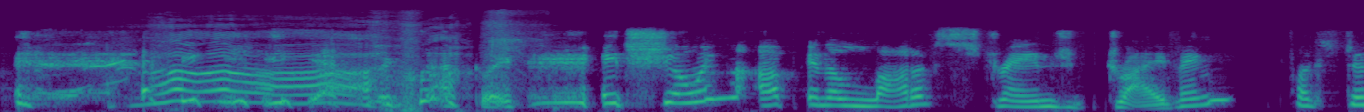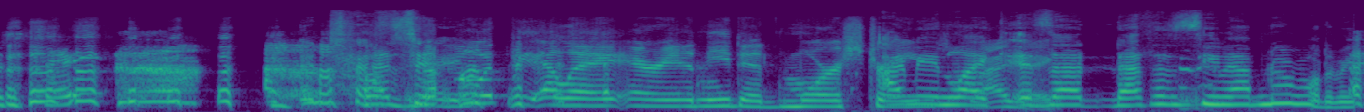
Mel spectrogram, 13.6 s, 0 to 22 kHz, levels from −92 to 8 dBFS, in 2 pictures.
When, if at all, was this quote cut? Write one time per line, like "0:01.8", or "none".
none

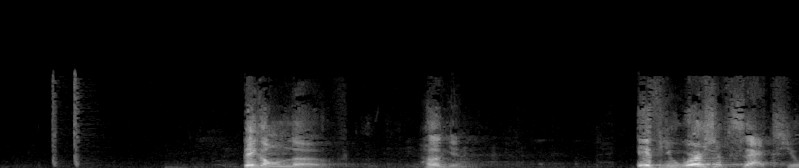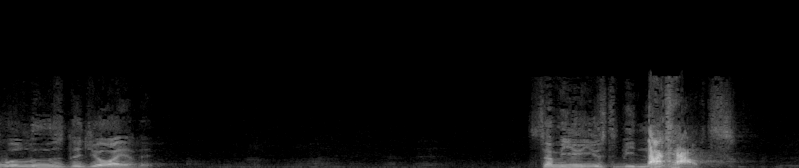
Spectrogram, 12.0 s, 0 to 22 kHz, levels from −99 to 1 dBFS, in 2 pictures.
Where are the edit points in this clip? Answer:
0:03.1
0:09.9

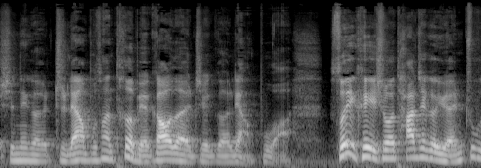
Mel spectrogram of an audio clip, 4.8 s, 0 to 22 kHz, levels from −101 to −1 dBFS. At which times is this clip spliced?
none

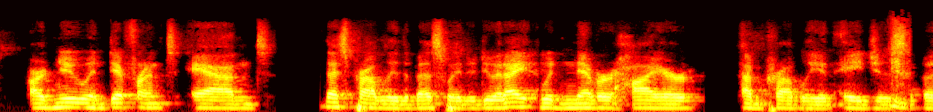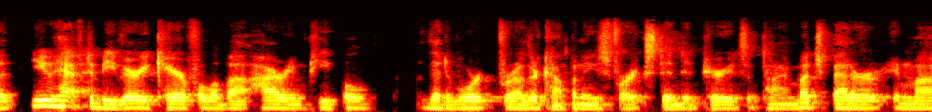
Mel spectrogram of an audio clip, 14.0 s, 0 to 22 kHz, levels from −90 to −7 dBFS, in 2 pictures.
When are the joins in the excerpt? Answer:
0:06.8

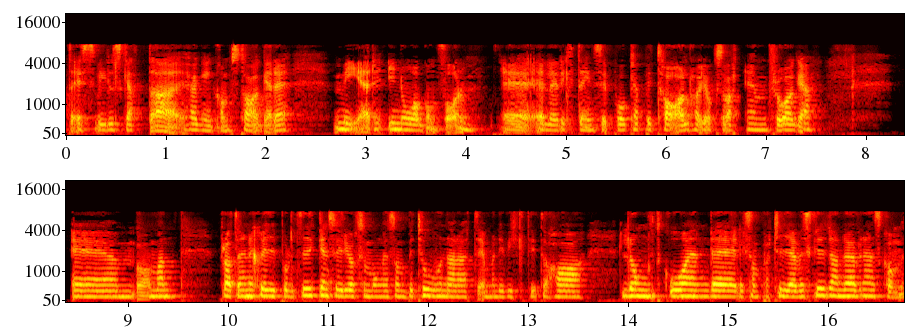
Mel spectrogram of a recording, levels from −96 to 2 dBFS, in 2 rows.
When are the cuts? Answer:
0:06.7
0:09.1

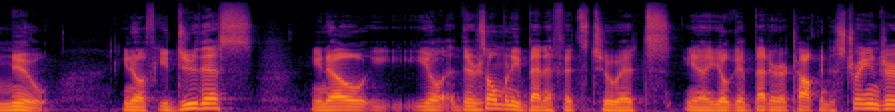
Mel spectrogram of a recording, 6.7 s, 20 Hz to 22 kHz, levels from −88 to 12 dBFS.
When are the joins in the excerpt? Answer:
0:03.6

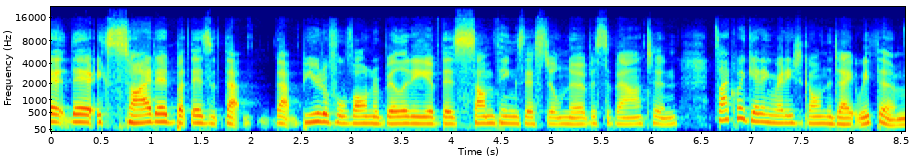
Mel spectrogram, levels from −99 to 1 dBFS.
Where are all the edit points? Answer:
none

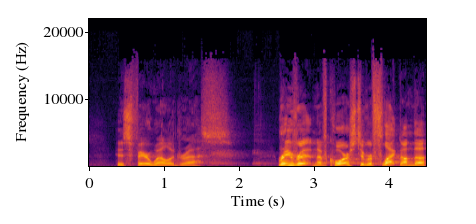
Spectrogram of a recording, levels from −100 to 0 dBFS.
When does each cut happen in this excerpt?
none

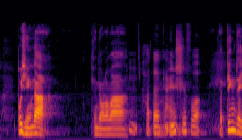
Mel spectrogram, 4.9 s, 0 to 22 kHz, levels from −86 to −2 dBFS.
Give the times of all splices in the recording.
none

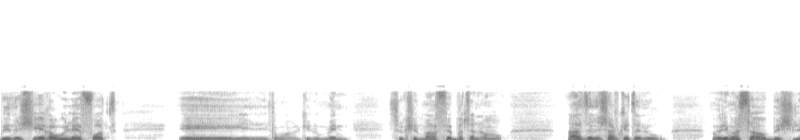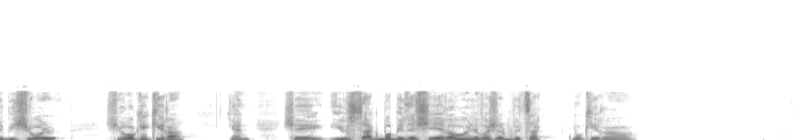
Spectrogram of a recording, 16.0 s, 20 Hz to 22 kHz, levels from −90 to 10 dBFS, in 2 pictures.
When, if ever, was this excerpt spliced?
0:02.7

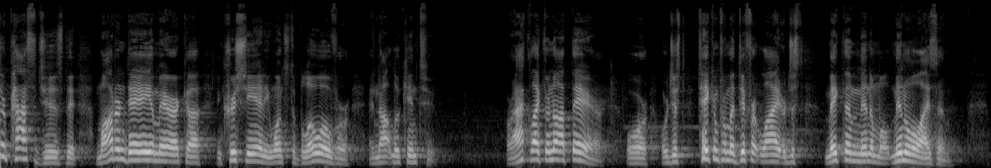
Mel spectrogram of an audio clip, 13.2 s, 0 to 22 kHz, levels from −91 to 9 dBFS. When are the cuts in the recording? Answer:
none

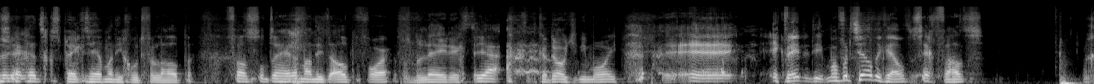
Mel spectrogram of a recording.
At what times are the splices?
none

